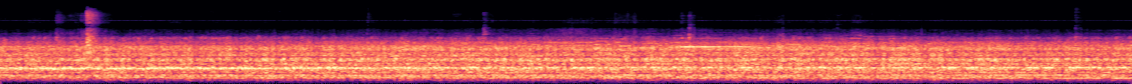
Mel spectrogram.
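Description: Iyonada Monogatari diesel sightseeing train running steadily, heard from inside the passenger cabin: an even rumble of engine and wheels on the rails, with a low hum and a faint click about a second in.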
